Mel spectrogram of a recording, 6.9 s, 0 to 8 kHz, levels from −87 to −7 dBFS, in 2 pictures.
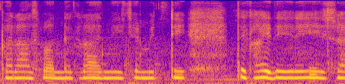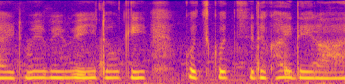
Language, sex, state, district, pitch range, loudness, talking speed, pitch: Hindi, female, Bihar, Samastipur, 220-230 Hz, -18 LUFS, 180 wpm, 225 Hz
